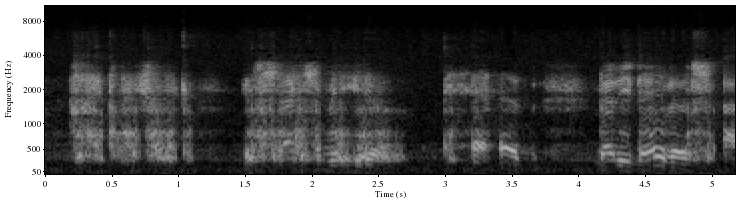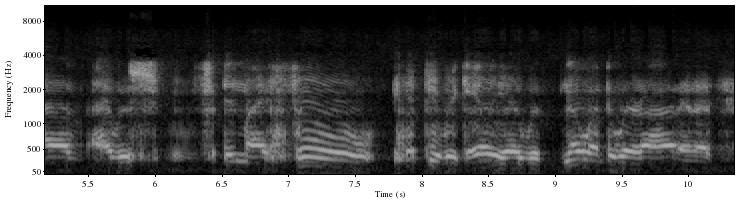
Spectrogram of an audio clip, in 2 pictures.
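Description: Speech only: a person talking in steady phrases, the voice thin with little low end.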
